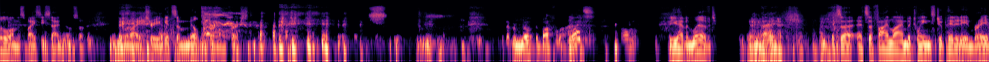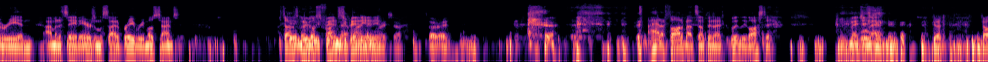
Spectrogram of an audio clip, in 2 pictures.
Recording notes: Apologies for the wind noise, we are plagued by technical difficulties as of late.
